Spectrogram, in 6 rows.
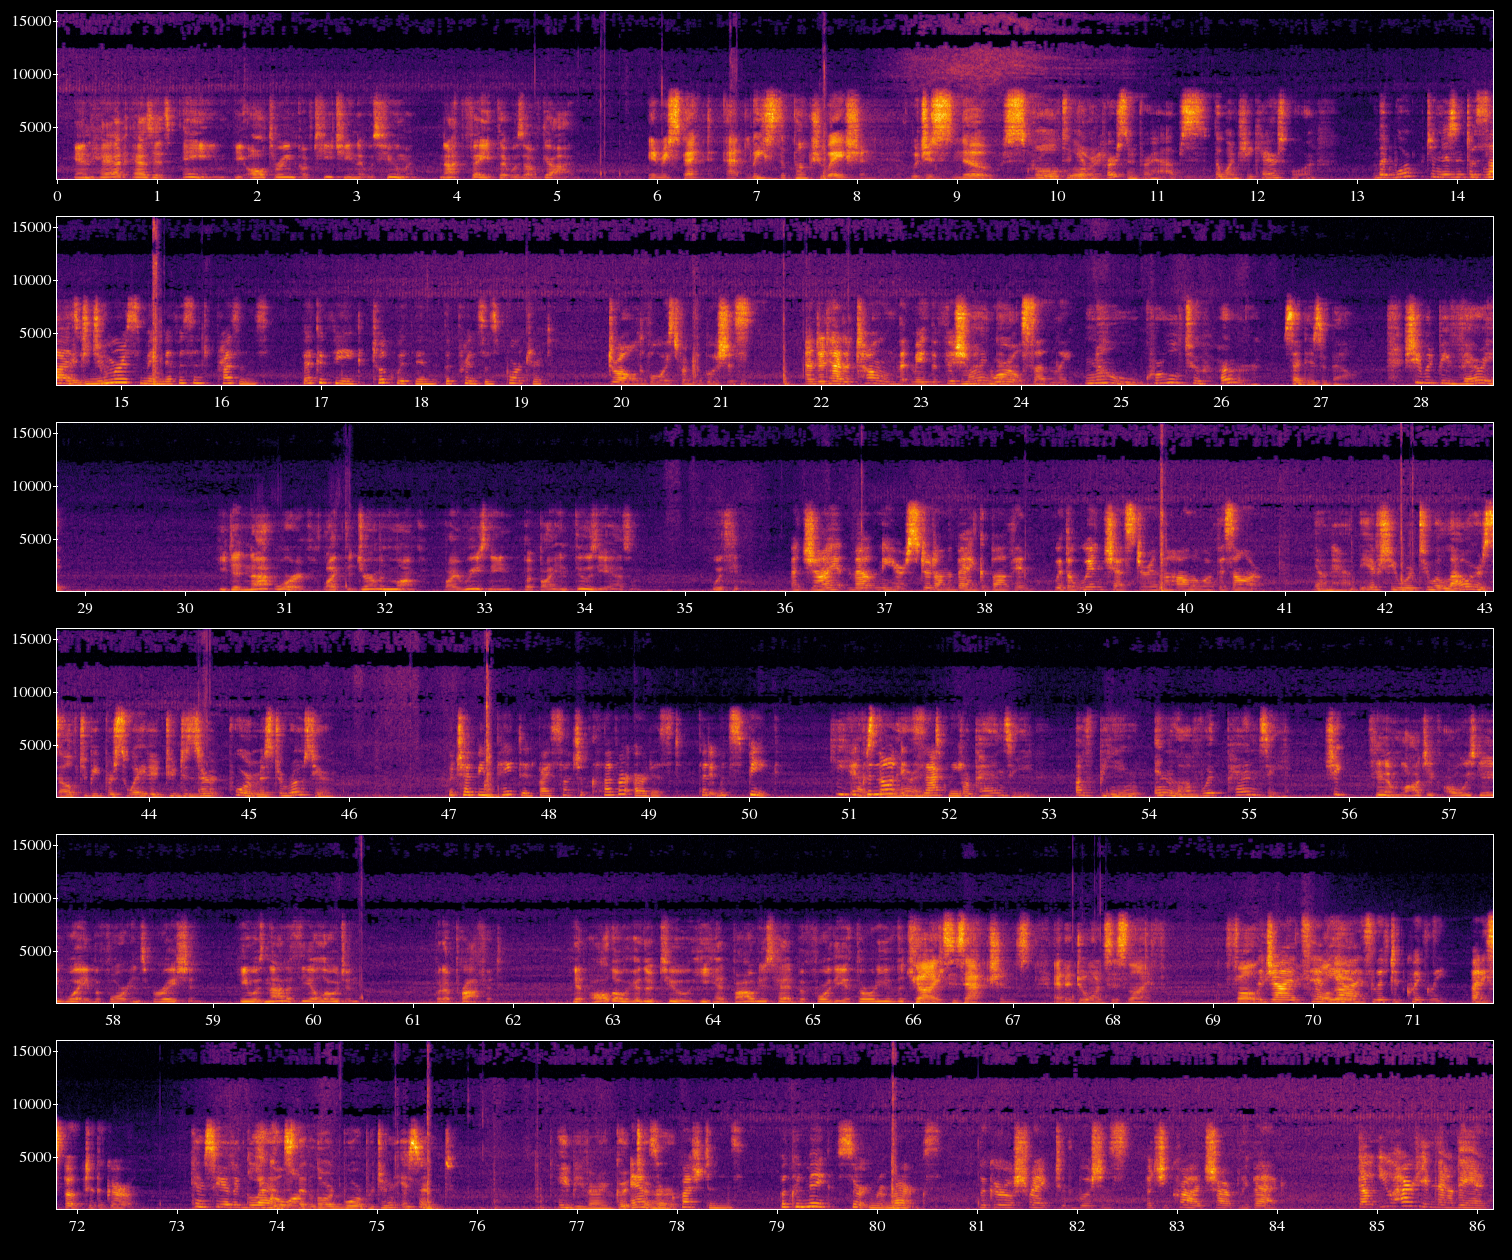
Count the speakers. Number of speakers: five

